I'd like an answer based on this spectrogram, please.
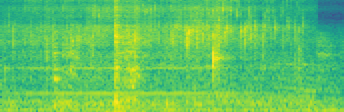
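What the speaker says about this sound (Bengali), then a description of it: "এবার তেলে দিয়ে দিচ্ছি গোটা জিরে আর শুকনো লঙ্কা একটা তেজপাতা" Whole cumin seeds, dried red chillies and a bay leaf hit hot oil left from frying potatoes, with soft scattered crackles and sputters over a quiet stir, fairly faint and close.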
